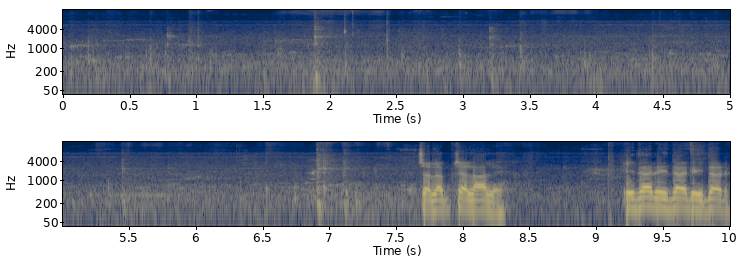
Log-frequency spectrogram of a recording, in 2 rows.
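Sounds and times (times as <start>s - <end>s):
train running wheel noise: 0.0s - 10.0s
footsteps on stairs: 0.1s - 7.0s.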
